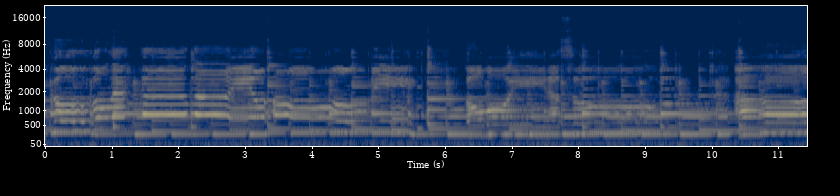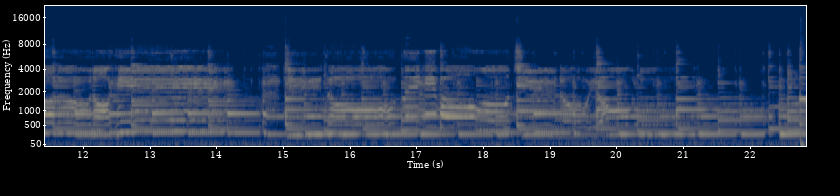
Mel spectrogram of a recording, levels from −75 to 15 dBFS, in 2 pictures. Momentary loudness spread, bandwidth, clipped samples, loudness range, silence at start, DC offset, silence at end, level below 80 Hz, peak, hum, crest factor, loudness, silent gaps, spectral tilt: 12 LU; 16 kHz; under 0.1%; 8 LU; 0 s; under 0.1%; 0 s; -62 dBFS; -10 dBFS; none; 18 dB; -28 LUFS; none; -2 dB/octave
